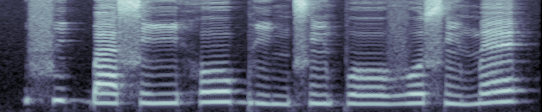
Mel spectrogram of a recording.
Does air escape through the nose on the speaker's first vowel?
no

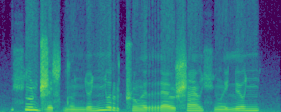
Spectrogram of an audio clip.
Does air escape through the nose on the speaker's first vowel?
yes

